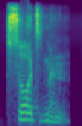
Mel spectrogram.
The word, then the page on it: swordsman: Indian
